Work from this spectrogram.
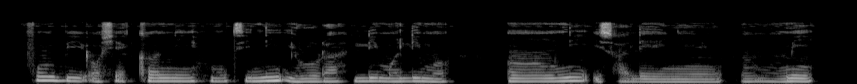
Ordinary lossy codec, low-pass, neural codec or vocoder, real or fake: none; 7.2 kHz; none; real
